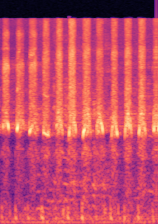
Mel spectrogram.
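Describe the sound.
A preacher during a sermon whistles an imitation of morning birdsong: a quick, steady run of about a dozen bright, high chirps, evenly spaced and fairly loud, with a faint murmur of voices underneath.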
